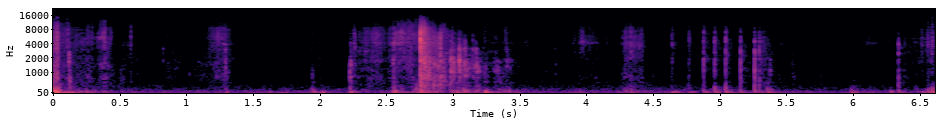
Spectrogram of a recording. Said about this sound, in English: God, this mic is good, huh? Can you hear the paper?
